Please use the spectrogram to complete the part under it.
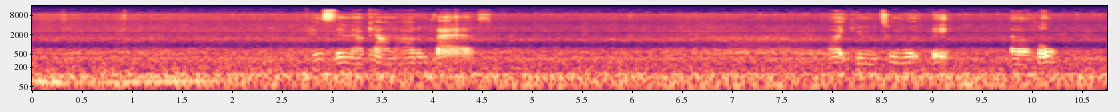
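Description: A car's engine hums low and steady inside the cabin.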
